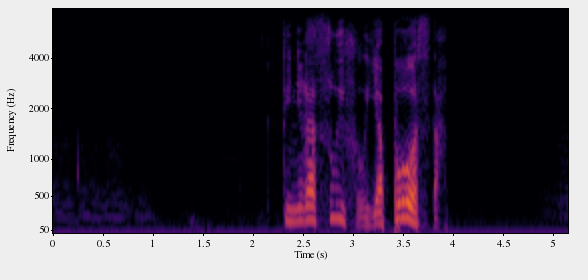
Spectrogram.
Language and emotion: Russian, angry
